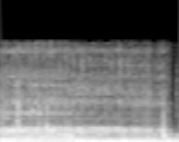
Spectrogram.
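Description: A horse neighs loudly in a sound effect, a close, shrill whinny with a rising and falling shake, over faint hoof clatter.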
